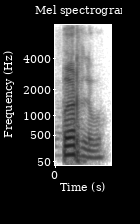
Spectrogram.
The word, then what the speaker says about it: perlu: Formal pronunciation. Perlu. Perlu. Perlu. Besar. Lapar. But in spoken Malay, we make it silent. We don't pronounce the R. We say perlu, besar, lapar.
